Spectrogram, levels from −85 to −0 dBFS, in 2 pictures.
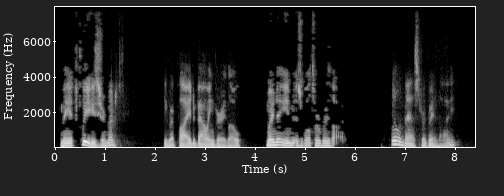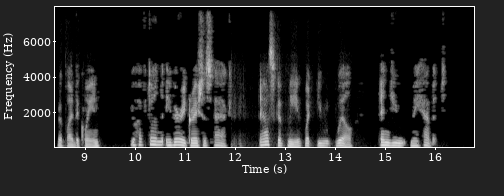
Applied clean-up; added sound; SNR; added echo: neural mask model DeepFilterNet 3.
